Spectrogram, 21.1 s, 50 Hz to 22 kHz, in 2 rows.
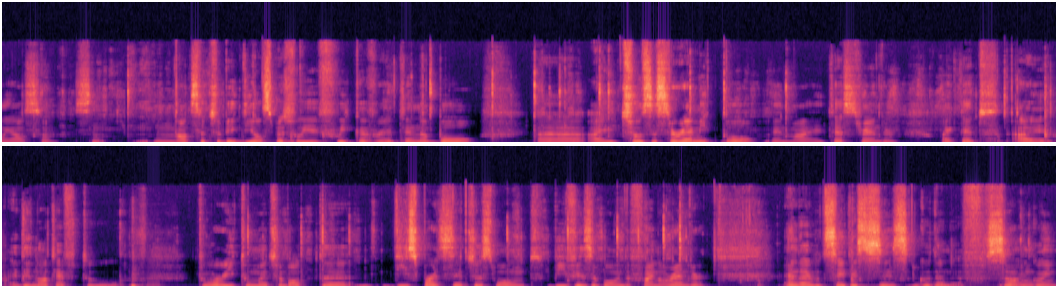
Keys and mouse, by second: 4.9-10.7 drag, 13.0-19.7 drag, 19.7 Tab.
